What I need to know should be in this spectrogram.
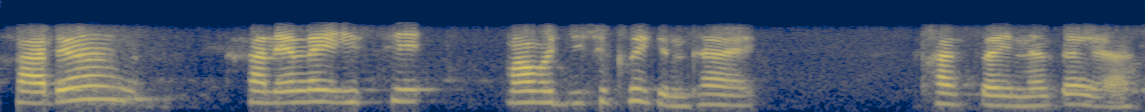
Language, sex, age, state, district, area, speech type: Bodo, female, 18-30, Assam, Chirang, rural, conversation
